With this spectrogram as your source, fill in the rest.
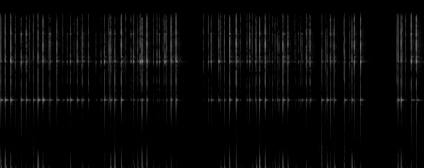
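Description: Long nails tap rapidly on a small, hollow white ceramic cup-shaped jar with a pink and gold pineapple print, held in both hands. The clicks are bright and dry, with a faint high ring. They come in fast bursts separated by two brief pauses.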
